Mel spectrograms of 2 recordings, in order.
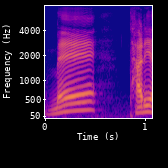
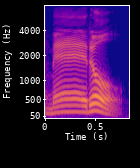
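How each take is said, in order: First: The d is a full, clear d sound. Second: The d is a soft, quick flap. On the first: The speaker calls it wrong. "메달이 아니라" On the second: The speaker calls it right. "D가 리을처럼 돼요"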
